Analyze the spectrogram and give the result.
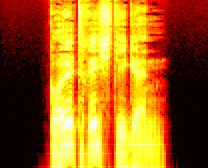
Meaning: inflection of goldrichtig: 1. strong genitive masculine/neuter singular 2. weak/mixed genitive/dative all-gender singular 3. strong/weak/mixed accusative masculine singular 4. strong dative plural
- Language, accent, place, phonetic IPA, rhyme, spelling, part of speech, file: German, Germany, Berlin, [ˈɡɔltˈʁɪçtɪɡn̩], -ɪçtɪɡn̩, goldrichtigen, adjective, De-goldrichtigen.ogg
